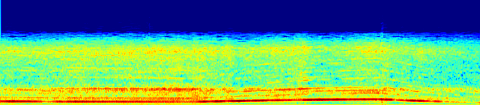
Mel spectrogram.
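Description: Car engine held at raised revs, then revved higher about three seconds in and held there for a couple of seconds. Near the end the revs fall away and the engine drops back toward idle.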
